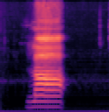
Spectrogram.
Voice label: "la", Chinese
